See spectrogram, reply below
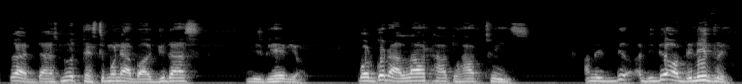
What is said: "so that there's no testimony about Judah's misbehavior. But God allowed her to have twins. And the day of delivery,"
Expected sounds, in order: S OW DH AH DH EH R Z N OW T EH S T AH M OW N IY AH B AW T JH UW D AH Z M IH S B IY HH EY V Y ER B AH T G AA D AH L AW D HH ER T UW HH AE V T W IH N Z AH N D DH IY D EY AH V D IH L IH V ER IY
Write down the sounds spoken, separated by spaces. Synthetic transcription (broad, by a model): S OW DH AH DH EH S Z N OW T EH S T AH M OW N IY AH B AW T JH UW D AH S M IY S B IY HH EY V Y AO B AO T G AA D AH L AW D HH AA T UW HH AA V T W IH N S AH N D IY D EY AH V D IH L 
